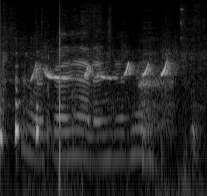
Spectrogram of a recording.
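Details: Hungarian Vizsla puppies making high, wavering whines and squeaks, a cluster of overlapping thin cries sliding up and down for about two seconds, with one sharp click.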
